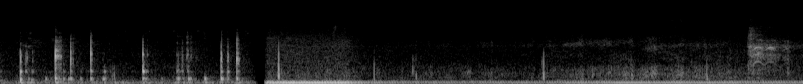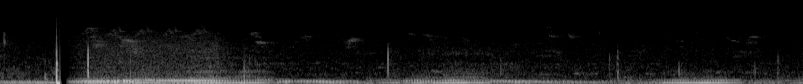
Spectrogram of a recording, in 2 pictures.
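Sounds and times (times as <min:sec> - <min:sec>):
low rumble: 0:02.7 - 0:13.8.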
